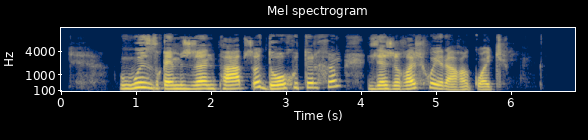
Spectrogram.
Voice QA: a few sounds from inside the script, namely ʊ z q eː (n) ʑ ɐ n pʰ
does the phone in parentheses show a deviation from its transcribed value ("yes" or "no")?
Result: yes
